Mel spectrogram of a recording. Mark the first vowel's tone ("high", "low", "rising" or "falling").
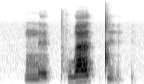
low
